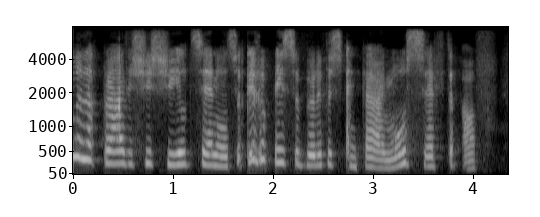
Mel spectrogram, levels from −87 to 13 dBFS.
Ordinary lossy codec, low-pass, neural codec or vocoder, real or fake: none; 7.2 kHz; codec, 24 kHz, 0.9 kbps, WavTokenizer, medium music audio release; fake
